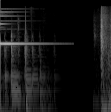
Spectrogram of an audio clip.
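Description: An electronic ding sound effect: one bright, high ringing tone that fades out over about a second and a half, over the last few notes of background music. A short silence follows, and new music starts right at the end.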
